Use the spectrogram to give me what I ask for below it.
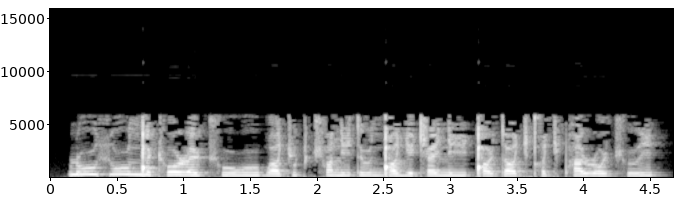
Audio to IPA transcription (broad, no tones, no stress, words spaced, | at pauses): ɳuː çuːŋ͡ǃi ʈʰoɭɛy̯ t͡ʃʰu wuːbʌː cuct͡ʃʰʌnitɯː ŋ͡ǃʌ ʎecʰɛi̯niːǃʌy̯ tʌːckʰʌc pʰay̯ɭoy̯t͡ʃʰɯi̯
